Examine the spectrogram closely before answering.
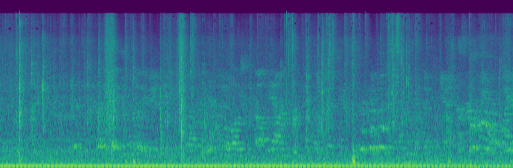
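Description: Cardboard rustles as packs are lifted from a box.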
